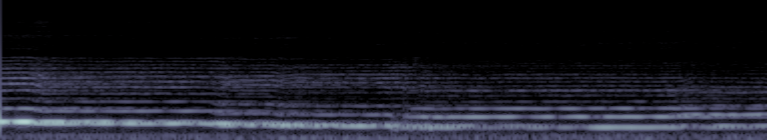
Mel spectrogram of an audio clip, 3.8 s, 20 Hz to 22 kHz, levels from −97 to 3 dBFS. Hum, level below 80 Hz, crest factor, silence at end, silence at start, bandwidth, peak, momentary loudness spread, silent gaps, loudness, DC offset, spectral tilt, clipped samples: none; -64 dBFS; 20 dB; 0 s; 0 s; 4.7 kHz; -18 dBFS; 13 LU; none; -39 LUFS; under 0.1%; -8 dB/octave; under 0.1%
